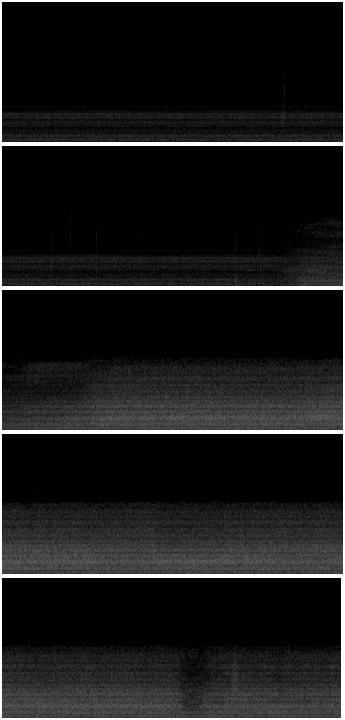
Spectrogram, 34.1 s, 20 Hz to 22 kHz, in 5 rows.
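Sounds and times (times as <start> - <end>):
hot air station hissing: 12.4 - 34.0.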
